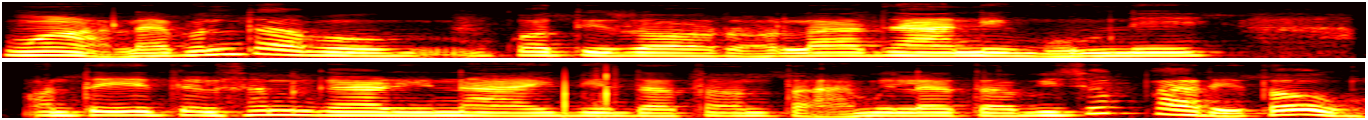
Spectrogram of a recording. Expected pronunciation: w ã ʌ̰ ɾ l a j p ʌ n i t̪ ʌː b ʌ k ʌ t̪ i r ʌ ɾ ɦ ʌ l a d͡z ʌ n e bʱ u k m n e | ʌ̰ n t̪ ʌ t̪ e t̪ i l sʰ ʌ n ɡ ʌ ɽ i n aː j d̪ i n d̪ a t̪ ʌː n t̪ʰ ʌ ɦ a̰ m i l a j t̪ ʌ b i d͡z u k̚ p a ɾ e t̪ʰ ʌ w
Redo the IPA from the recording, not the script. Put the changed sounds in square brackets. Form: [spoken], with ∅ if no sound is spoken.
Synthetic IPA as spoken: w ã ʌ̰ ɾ l a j p ʌ n i t̪ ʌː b ʌ k ʌ t̪ i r ʌ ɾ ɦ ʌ l a d͡z [a] n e [ɡʱ] u [∅] m n e | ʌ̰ n t̪ ʌ [∅] e t̪ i l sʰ ʌ n ɡ [a] ɽ i n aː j d̪ i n d̪ a t̪ ʌː n [t̪] ʌ ɦ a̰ m i l a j t̪ ʌ b i d͡z [o] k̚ p a ɾ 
